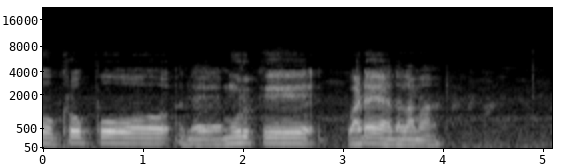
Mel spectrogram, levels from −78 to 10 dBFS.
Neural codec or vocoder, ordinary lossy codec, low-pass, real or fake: codec, 16 kHz, 4 kbps, FreqCodec, larger model; none; none; fake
